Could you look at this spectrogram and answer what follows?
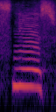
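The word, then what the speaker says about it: snus: Another newer type product, snooze, it's been around for a little while. It's snooze, rhymes with loose or goose.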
